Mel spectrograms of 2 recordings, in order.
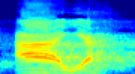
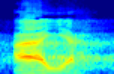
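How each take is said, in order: First: The word ends with an h sound. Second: The same.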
